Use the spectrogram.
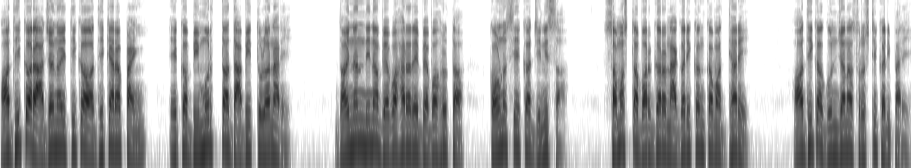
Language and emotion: Odia, neutral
